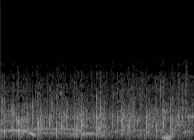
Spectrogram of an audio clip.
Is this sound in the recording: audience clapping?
yes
